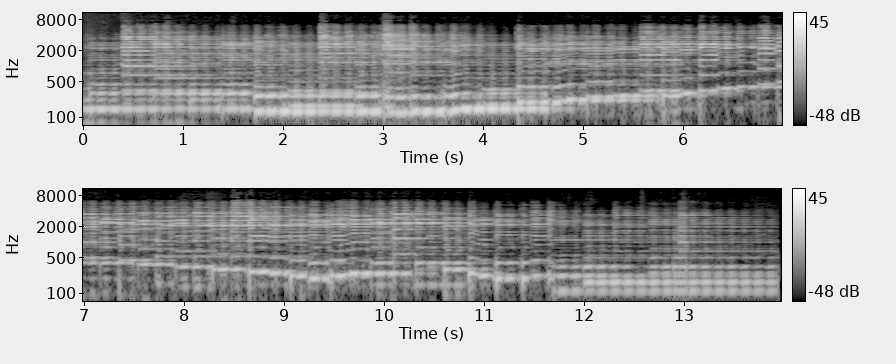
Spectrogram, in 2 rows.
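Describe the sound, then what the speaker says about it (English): Sustained distorted electric guitar chords pulse with a rapid wavering tremolo volume from a Line 6 HX Effects unit, thick with effects and reverb, playing continuously and loud. "We have all the modulation effects, so we've got things like a bunch of different types of tremolo."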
